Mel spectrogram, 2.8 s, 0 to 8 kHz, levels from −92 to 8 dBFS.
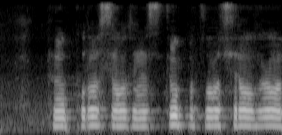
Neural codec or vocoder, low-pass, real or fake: codec, 16 kHz, 1.1 kbps, Voila-Tokenizer; 7.2 kHz; fake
